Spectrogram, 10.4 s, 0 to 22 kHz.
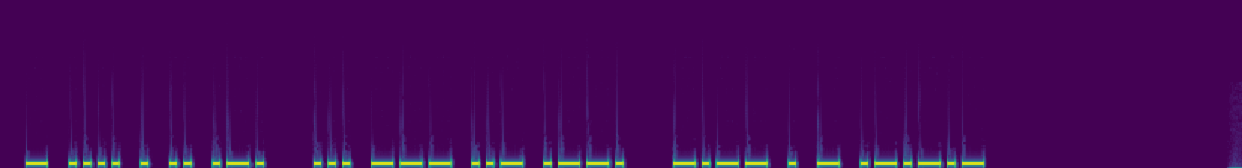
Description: Morse code, heard as a keyed tone, about 21 wpm, 700 Hz. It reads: THEIR SOUP YET.
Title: Sentences from Top 1000 Words - Review Part 6 - 20wpm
